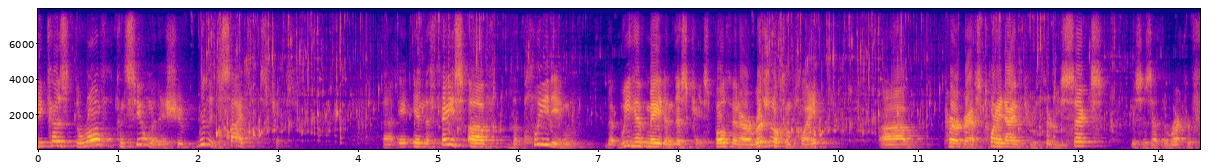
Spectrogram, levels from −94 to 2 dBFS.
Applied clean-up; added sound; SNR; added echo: none; Liquid; 18 dB; reverberation time 0.5 s.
